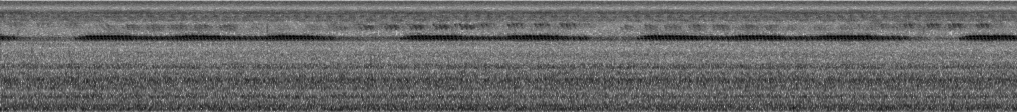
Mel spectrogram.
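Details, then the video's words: High, buzzy cricket trills at night, coming in bursts of one to two seconds separated by short silences and repeated through the clip. A steady whining insect chorus fills the background. "ALUNAN CENGKERIK MALAM"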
